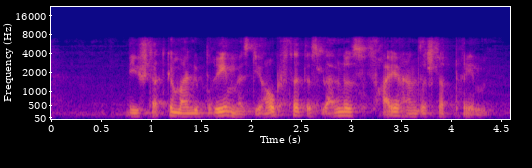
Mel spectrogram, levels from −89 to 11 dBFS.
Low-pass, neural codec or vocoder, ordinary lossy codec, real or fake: 7.2 kHz; codec, 24 kHz, 3 kbps, HILCodec; none; fake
